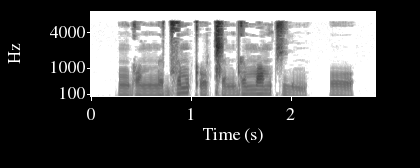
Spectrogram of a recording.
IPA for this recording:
ŋ ɡ ɔ˨ nː ə˨ d͡z ə˦ m kʼ o˨ ǁ ə˨ n d ə˦ m ɒ˦ m t͡ʃ i˨ m | o˨

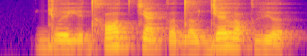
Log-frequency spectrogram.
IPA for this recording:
ɟ u ɪ̯ j i d x ɒ d c æ k ʌ d ʌ ʊ̯ ɟ ɛ l ɒ k vʲ ə

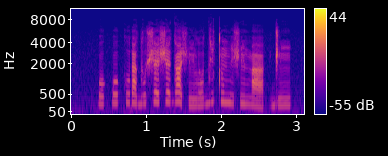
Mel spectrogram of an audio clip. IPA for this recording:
k͡p o˧ k͡p o˦ k u˦ ɾ a˧ d u˦ ʃ ɛ˦ ʃ ɛ˦ ɡ a˦˨ ʃ ĩ˨ l o˨˦ d i˦ t ũ˦ m i˧ ʃ ĩ˧ m a˨ | d͡ʒ ĩ˧

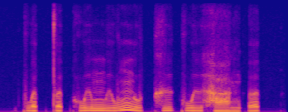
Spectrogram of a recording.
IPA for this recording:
k w ə˨˩ t̚ t̪ ə˨˩ t̚ h w ɨ˧ m ɨ˨˦ w n u˨˩ t̚ x ɨ˧ k w ɨ˧ h a̤˨˩ ŋ ʔ ə˦˥ t̚

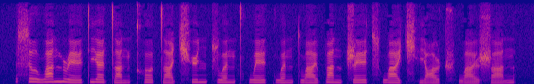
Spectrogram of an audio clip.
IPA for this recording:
s ɹ̩˥˩ w a˥ n ɻ e˧˥ ɪ̯ t̪ j ɛ˥˩ t̪ a˧˥ n kʰ ɤ˥˩ t̪ ä˨˩ t͡ɕʰ y˥ n t͡s w ə˥ n kʰ w e˥ ɪ̯ k w ə˧˥ n t̪ w a˧˥ ɪ̯ p a˥˩ n ʈ͡ʂ e˥ ɪ̯ t͡sʰ w a˥˩ ɪ̯ t͡ɕʰ j ɑ˧˥ ʊ̯ ʈ͡ʂʰ w a˨˩ ɪ̯ ʂ a˧˥ n

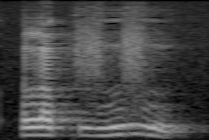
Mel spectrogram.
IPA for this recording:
lˠ o k v u v u

